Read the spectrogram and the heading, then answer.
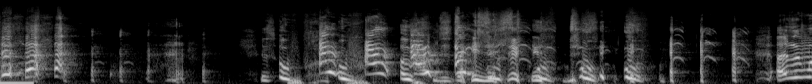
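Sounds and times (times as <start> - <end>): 
laughter: 0.0 - 2.2, 4.1 - 7.7
speech: 2.6 - 6.4, 7.8 - 8.1
woman imitating big and tiny dog barking: 3.2 - 5.0.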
